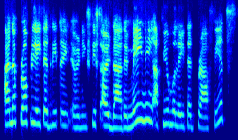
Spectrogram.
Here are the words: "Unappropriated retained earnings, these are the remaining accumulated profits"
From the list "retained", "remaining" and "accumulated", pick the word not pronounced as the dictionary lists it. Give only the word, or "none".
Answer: retained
